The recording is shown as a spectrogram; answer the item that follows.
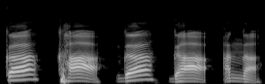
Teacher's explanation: अल्प प्राण में कम हवा मुख से निकलती है, जैसे क, खा, ग, घा, अंगा, क खा ग घा अंगा। तो इसमें ज्यादा वायु निकल रही है दूसरे और चौथे में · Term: महाप्राण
